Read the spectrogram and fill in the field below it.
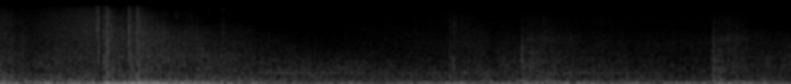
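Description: British cruiser naval guns fire in a warship video game, with a loud deep booming salvo early on that fades into a rumbling tail, followed by fainter, sharper distant reports.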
